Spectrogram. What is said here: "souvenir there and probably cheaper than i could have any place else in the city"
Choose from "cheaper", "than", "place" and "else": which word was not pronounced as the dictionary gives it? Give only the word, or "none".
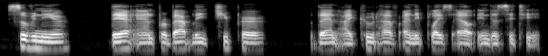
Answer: else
